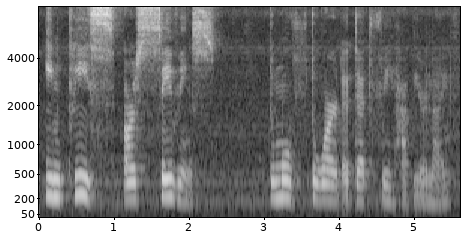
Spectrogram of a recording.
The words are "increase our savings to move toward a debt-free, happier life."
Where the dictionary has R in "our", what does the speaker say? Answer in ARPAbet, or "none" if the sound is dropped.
W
